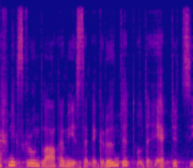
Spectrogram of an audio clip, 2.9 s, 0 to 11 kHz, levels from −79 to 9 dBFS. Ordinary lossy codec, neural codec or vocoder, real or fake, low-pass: none; autoencoder, 22.05 kHz, a latent of 192 numbers a frame, VITS, trained on many speakers; fake; none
